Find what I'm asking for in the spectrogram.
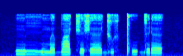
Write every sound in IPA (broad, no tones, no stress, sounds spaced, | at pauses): m iː m ɛ b a t͡ʃ ɛ ʃ ɛː d͡ʒ u ʃ ǃʰ u ɡ e ɾ ɛ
